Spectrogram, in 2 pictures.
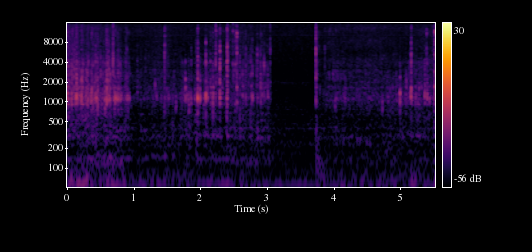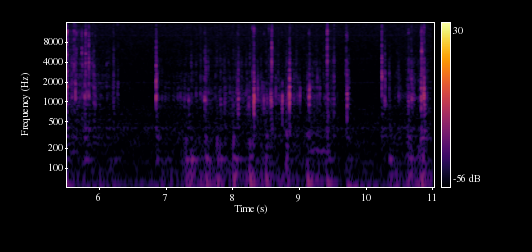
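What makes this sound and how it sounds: Fingertips of both hands rapidly tap a full-size black plastic membrane keyboard with hollow keys. The result is a quick run of short, hollow, clicky keystrokes with bright edges, broken by brief pauses, over a faint low hum.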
